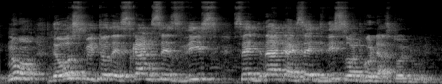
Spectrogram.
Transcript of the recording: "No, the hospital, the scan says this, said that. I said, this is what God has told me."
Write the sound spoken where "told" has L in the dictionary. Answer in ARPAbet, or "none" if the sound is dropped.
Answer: none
